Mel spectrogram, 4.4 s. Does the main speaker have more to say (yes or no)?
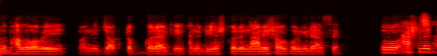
yes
